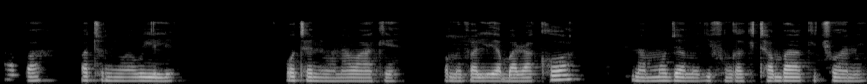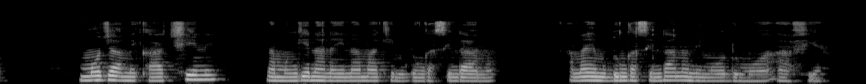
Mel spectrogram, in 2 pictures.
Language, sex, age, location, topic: Swahili, female, 25-35, Kisii, health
